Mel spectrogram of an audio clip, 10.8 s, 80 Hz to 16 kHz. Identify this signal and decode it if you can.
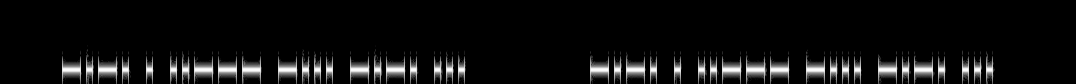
Morse code, heard as a keyed tone, about 20 wpm, 700 Hz. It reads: CE2BCS CE2BCS
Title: DXCC-100 Call Signs - 6 Characters - Repeated 2x - 20wpm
